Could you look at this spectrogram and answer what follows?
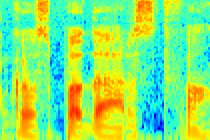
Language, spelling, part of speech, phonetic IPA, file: Polish, gospodarstwo, noun, [ˌɡɔspɔˈdarstfɔ], Pl-gospodarstwo.ogg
